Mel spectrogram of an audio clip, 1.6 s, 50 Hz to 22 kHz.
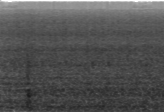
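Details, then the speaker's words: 2003 Ford Explorer Limited, 4.0 L six-cylinder at idle: steady, even idle with no knocks or ticks over hissy background; smooth, healthy engine. "and of course this has the ever popular but incredibly long lasting and great running 4 L six-cylinder engine on this baby you can see she sounds"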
